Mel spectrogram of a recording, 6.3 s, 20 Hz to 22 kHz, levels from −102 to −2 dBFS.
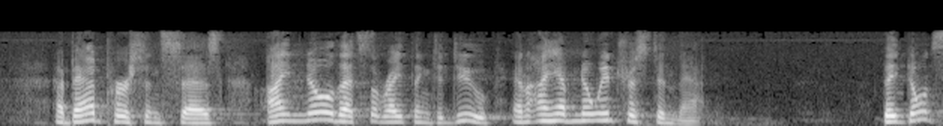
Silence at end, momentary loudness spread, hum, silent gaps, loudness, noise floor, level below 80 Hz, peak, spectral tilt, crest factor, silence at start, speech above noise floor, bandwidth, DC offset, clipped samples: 0 s; 12 LU; none; none; -19 LUFS; -59 dBFS; -60 dBFS; -2 dBFS; -5.5 dB/octave; 18 dB; 0.35 s; 40 dB; 8 kHz; under 0.1%; under 0.1%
